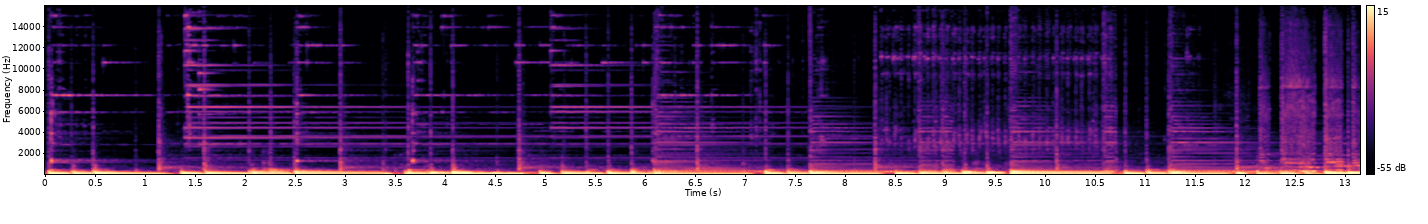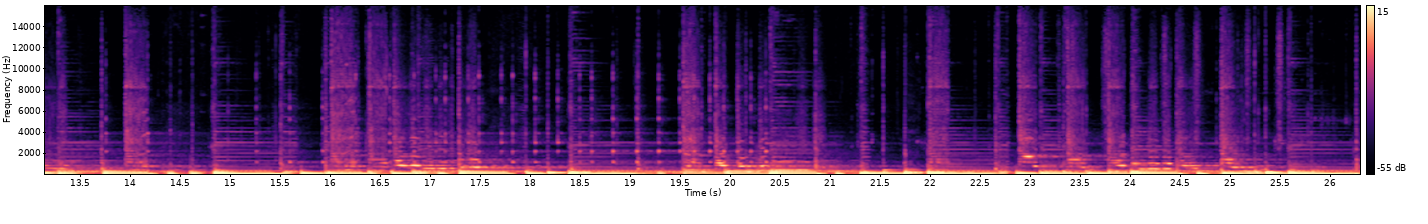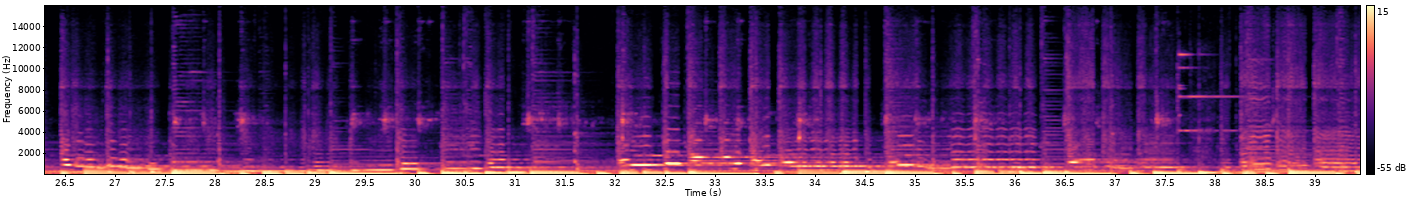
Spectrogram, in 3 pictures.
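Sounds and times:
flute sequence: 0:00.8 - 0:39.4.

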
